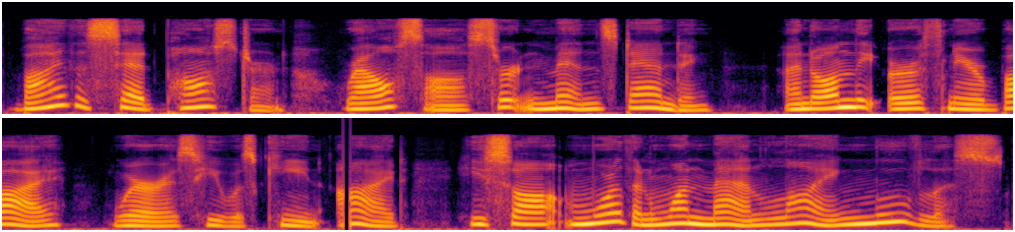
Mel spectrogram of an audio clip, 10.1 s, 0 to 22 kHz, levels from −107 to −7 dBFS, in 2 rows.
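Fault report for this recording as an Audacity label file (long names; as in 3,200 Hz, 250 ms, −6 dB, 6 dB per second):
6.760000	6.800000	drop-out 37 ms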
